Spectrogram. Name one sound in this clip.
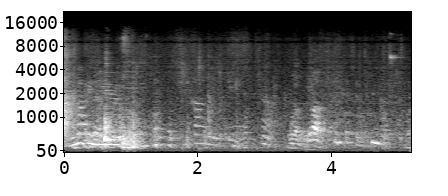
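Adults talk casually nearby.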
